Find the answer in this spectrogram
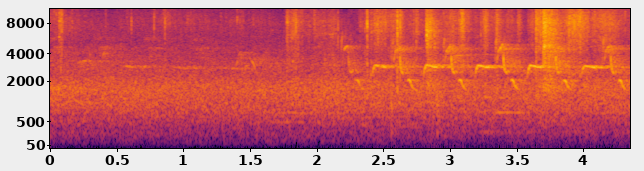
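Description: A songbird calling in a quick run of short notes, about four a second, each dropping in pitch, starting about two seconds in over a steady outdoor hiss. Light rustling of a plastic soil bag goes with it.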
